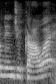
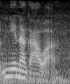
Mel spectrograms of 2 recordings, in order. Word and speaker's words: Ninagawa: the scottish king yukio ninja gawa in 1980. i was close i think it's pronounced yukio ninagawa i put a j in there of course orson welles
